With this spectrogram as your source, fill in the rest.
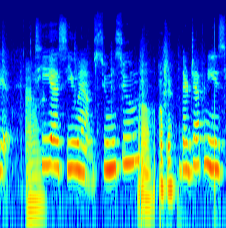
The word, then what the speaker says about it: Tsum Tsum: T-S-U-M. Tsum Tsum.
